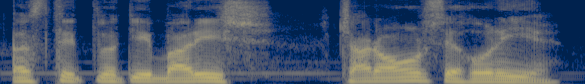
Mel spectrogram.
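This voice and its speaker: A man leading a guided meditation, speaking calmly and measuredly in short phrases with pauses, as slow instructional narration. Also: mid-range voice. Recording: voice over background music. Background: meditation music.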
